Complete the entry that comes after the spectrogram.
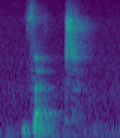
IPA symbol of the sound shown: ə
